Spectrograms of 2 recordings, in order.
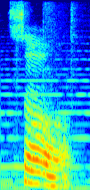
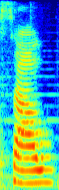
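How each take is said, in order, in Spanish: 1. La vocal es una o alargada. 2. La vocal se desliza como 'ow'. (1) "Es como una O alargada" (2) "no se pronuncia sau"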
